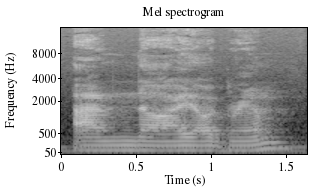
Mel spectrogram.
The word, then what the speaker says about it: Enneagram: The anog pronounced anog is a geometric figure that maps out the nine fundamental personality types of human nature and their complex inter relationships.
